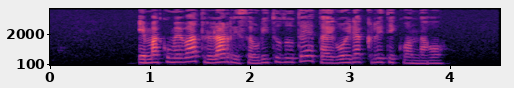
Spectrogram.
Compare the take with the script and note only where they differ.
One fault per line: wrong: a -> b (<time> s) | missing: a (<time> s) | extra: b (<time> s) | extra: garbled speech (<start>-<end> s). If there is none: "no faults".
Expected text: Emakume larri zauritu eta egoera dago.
extra: bat (1.4 s)
extra: dute (2.4 s)
extra: kritikoan (3.3 s)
